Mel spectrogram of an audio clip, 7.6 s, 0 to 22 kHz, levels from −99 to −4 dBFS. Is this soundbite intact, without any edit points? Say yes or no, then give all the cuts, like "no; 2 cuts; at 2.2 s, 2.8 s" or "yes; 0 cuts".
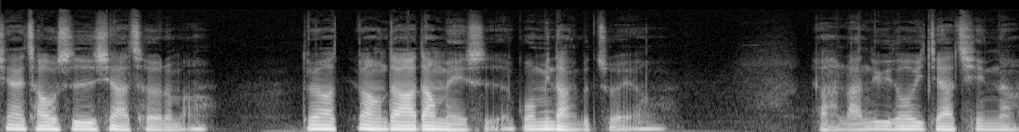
no; 1 cut; at 2.5 s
